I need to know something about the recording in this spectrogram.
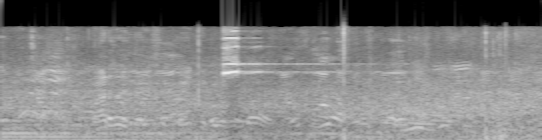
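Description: Voices of players calling across a football pitch, with one short, sharp blast of a referee's whistle a little under two seconds in, the loudest sound; a laugh near the end.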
